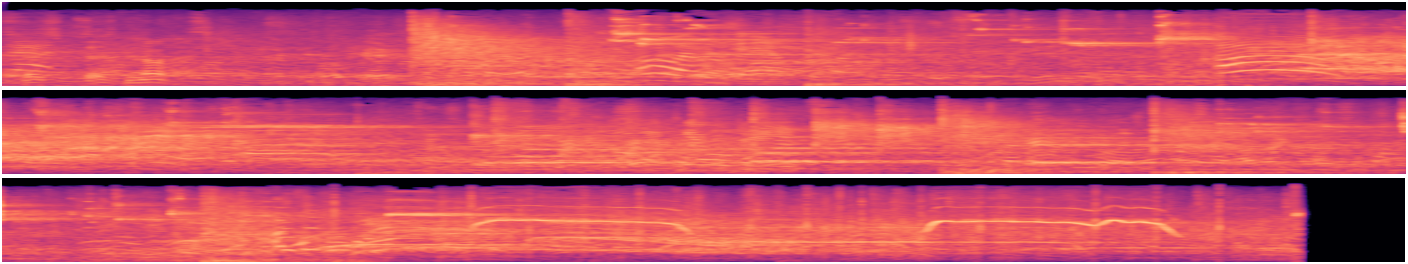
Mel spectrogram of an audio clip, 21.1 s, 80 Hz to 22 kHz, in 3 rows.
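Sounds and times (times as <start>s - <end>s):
players' voices echoing: 0.0s - 16.0s
sneakers squeaking on hardwood: 2.8s - 6.2s, 7.1s - 9.2s, 12.8s - 15.5s.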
